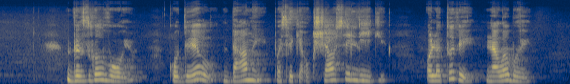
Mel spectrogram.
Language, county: Lithuanian, Kaunas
